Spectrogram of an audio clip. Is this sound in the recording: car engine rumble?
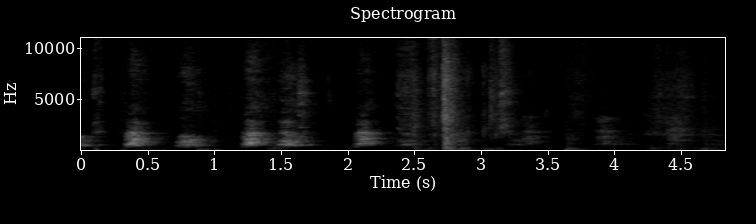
no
